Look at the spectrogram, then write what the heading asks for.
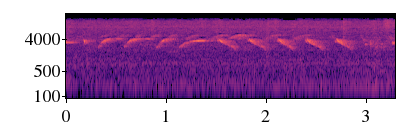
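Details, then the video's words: Canary song from a master recording used to train birds: fairly soft, quick series of high, down-slurred whistled notes repeated about three times per second, over a low background hiss. "Masteran Burung Kenari gacor ngebor"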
